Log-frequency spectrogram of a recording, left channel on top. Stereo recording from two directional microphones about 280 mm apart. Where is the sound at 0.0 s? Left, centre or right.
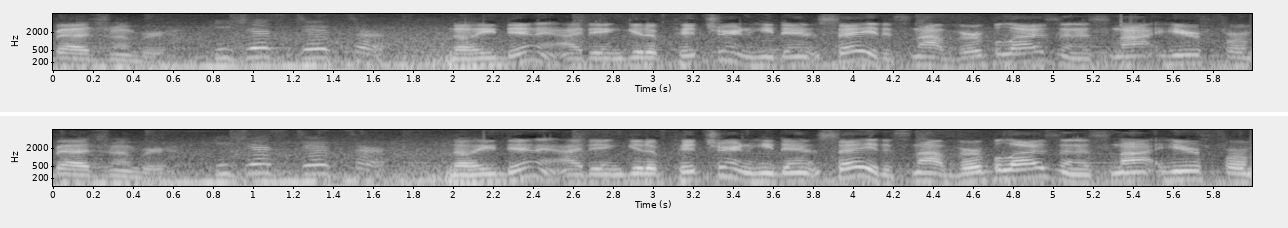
Centre.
